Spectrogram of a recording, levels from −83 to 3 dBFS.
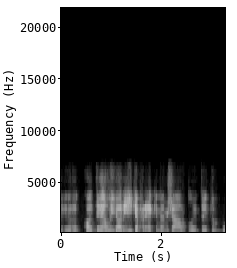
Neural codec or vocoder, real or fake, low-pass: codec, 16 kHz, 0.8 kbps, ZipCodec; fake; 7.2 kHz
